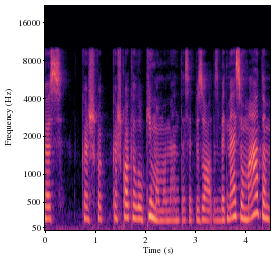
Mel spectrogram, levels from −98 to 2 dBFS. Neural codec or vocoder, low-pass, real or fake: vocoder, 22.05 kHz, 80 mel bands, Vocos; 9.9 kHz; fake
